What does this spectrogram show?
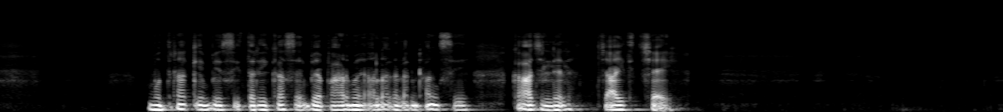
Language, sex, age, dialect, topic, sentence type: Maithili, male, 41-45, Bajjika, banking, statement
